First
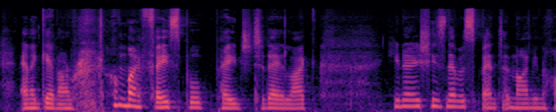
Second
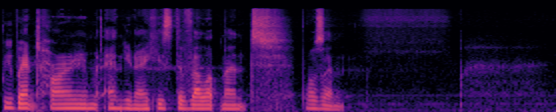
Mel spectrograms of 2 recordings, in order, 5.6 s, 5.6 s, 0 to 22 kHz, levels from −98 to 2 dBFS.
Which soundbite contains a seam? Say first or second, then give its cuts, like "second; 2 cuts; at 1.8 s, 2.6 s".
second; 2 cuts; at 1.2 s, 3.0 s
